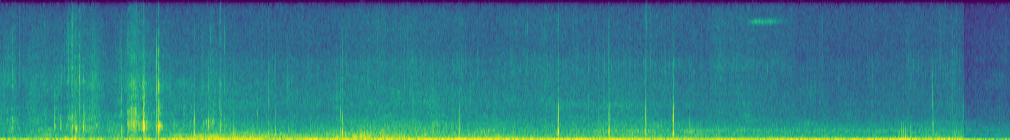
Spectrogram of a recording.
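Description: Outdoor background noise: a steady low rumble with a few faint clicks, which cuts off abruptly near the end.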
